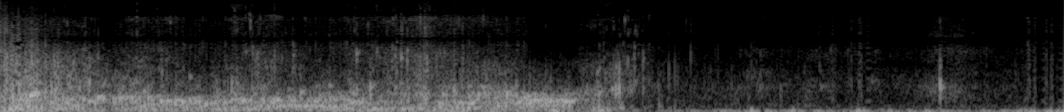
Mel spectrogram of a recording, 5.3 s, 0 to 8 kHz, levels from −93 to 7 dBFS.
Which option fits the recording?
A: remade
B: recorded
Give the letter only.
A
